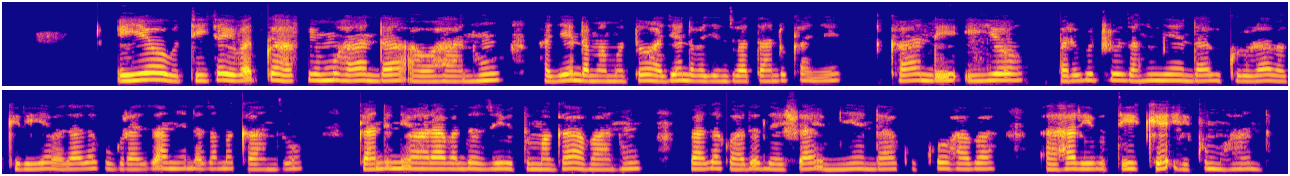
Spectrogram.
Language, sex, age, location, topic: Kinyarwanda, female, 18-24, Musanze, finance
